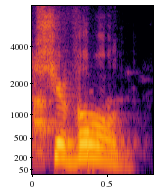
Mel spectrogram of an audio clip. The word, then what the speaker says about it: Siobhan: team it's yeah yeah it's like shavon shavon in irish is spelled s io b hitch air in well this is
